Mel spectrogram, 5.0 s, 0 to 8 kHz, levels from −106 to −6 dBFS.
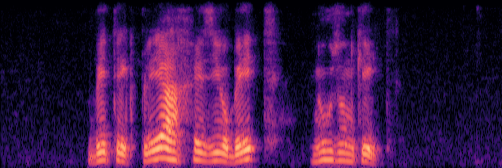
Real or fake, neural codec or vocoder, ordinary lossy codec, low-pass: real; none; Opus, 32 kbps; 7.2 kHz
